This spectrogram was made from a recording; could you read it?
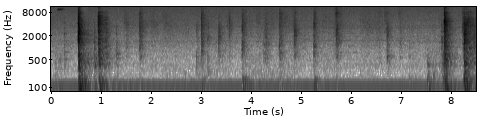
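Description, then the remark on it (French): A bedroom door in an apartment is opened, with a cluster of clunks and latch clicks at the start and end, scattered softer taps between, over a steady low electrical hum. “Ouvre la porte de sa chambre.”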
